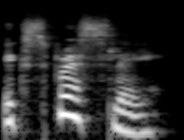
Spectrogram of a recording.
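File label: "expressly", British English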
